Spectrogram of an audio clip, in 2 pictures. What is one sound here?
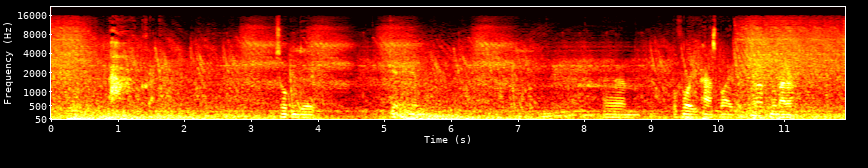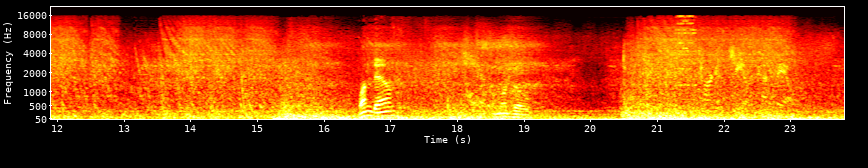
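Laser weapons fire in rapid bursts.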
